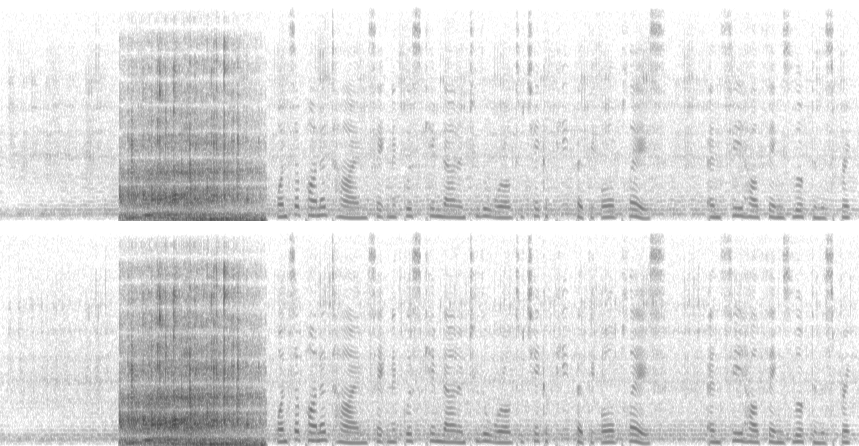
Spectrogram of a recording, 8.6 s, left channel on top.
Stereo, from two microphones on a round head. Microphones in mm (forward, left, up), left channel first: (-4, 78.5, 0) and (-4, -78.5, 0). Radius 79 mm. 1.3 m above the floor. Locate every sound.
1.2 s a sliding door: 20° right (ahead or behind)
2.8 s a woman speaking: 10° right (ahead or behind)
